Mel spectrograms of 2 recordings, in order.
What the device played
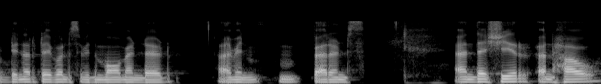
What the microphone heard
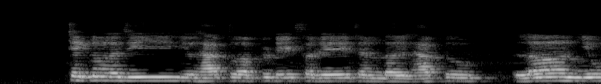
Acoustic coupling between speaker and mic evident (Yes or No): No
